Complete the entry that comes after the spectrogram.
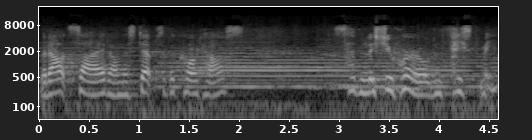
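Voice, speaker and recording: A woman playing a gentle devoted young wife. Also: medium pitch, fairly even intonation, normal speed, natural voice, low-quality recording. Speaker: narrator. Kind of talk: 1940s radio acting. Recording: old 1940s radio broadcast with music.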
